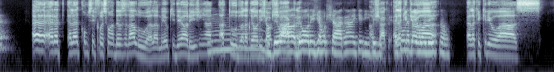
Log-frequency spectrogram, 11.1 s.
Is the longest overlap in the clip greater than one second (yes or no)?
yes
